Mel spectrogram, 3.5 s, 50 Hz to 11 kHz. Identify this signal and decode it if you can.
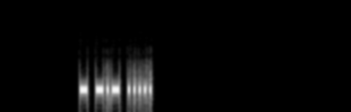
Morse code, heard as a keyed tone, about 44 wpm, 700 Hz. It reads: TK5
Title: Callsign Prefixes for Top 100 DXCC - 45wpm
